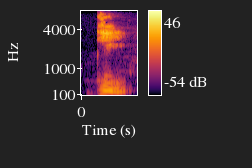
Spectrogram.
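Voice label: "di", Nigerian Pidgin, male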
